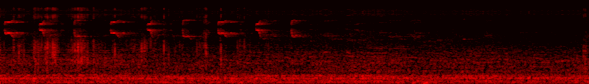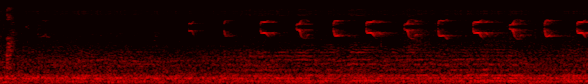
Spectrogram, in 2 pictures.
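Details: Honey bees in a hive holding a single swarm cell, described as not so angry: a steady low humming buzz throughout, with a series of short high ticking chirps repeated about every third of a second near the start and end.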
